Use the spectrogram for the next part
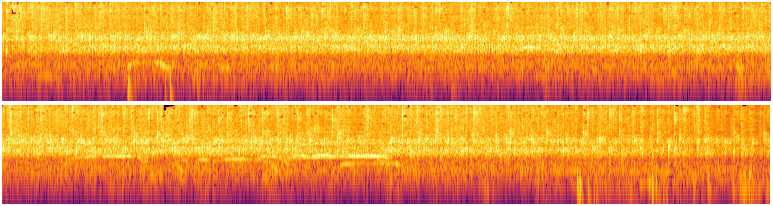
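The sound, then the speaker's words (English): Loud, sustained applause from a large audience at the City Club of Chicago welcoming Illinois House Speaker Chris Welch, dense steady clapping filling the whole stretch, with a few cheers and voices rising faintly through the noise midway. “So I hope you all will join me here in welcoming back to City Club Speaker of the Illinois House of Representatives, Chris Welch.”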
